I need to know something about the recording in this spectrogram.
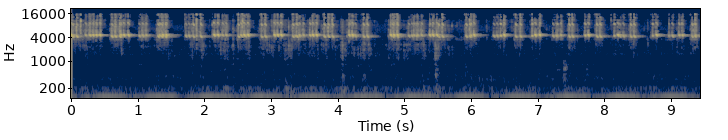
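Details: High-pitched pulsed chirping of crickets, bursts repeated several times per second in a brisk, slightly uneven rhythm, with a low background hum.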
